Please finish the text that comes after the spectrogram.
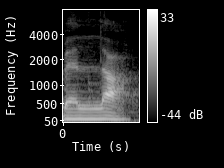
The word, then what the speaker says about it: bella: la of the word bella. On this word, you must also observe the double consonant in bella by singing the preceding E vowel shorter.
